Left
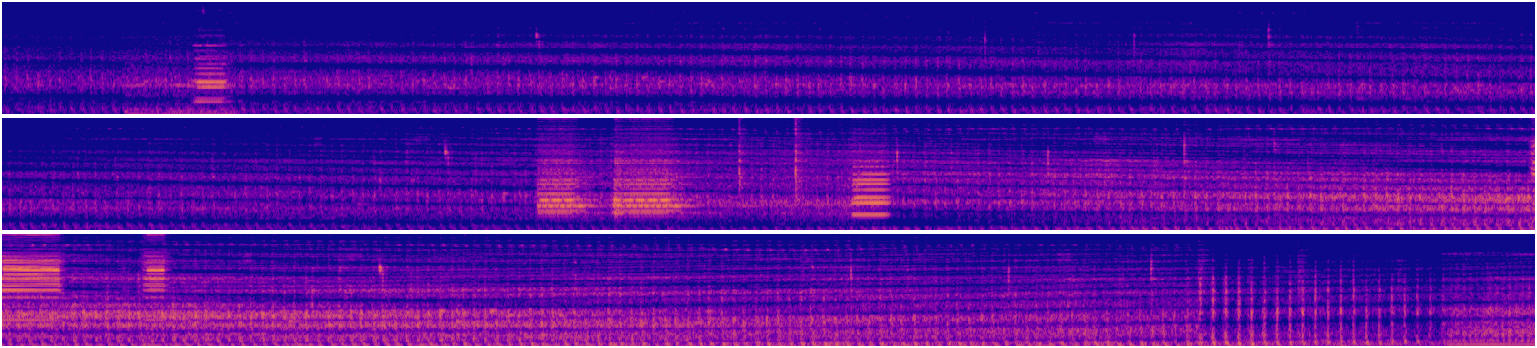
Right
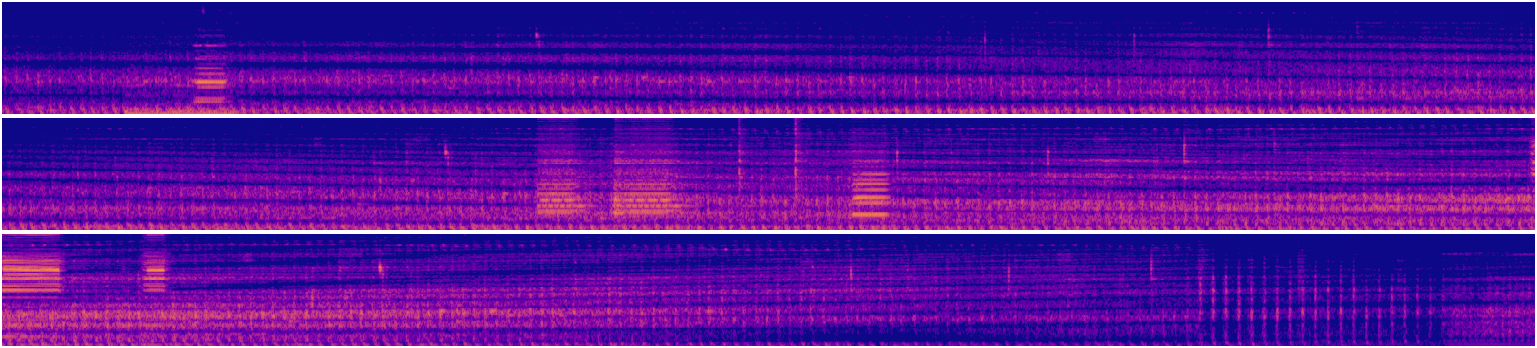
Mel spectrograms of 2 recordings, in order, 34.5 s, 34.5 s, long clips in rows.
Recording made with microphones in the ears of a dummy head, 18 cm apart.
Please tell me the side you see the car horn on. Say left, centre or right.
right.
